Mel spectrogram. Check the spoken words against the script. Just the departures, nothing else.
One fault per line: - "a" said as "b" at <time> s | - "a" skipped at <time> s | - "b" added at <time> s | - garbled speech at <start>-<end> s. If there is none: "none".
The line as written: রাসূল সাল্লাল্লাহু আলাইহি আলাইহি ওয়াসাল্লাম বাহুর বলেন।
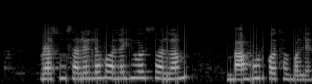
- "আলাইহি" skipped at 1.3 s
- "কথা" added at 2.7 s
